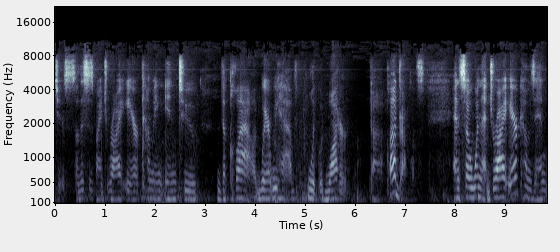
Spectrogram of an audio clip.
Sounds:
Speech, inside a small room

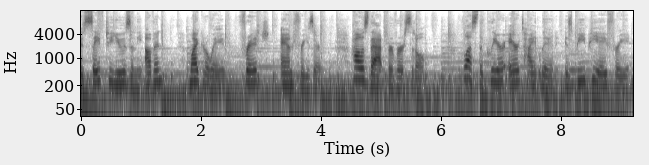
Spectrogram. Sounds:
Music, Speech

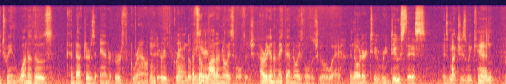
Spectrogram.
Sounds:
Speech

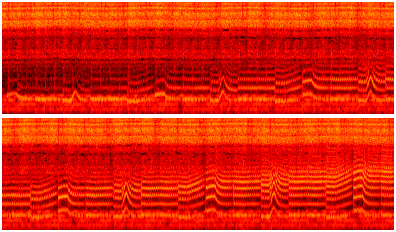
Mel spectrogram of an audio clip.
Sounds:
House music, Electronica, Electronic music, Music

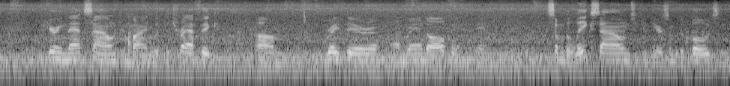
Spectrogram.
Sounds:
Speech

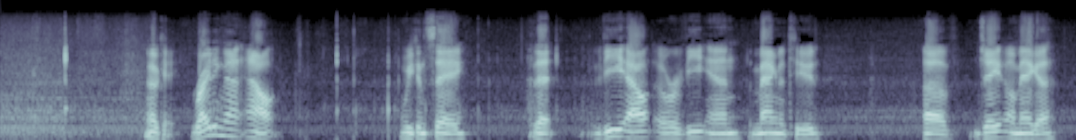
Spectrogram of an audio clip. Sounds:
inside a small room, Speech

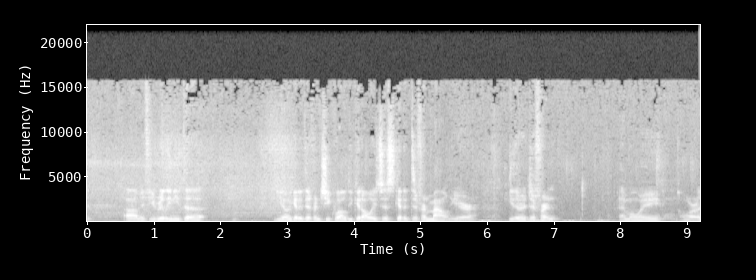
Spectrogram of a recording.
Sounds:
inside a small room, Speech

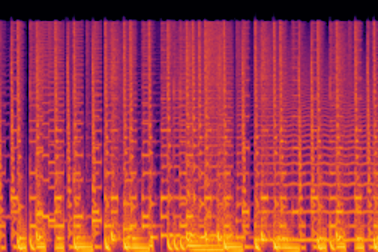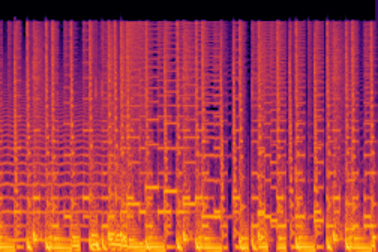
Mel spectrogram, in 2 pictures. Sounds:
Music, Soundtrack music

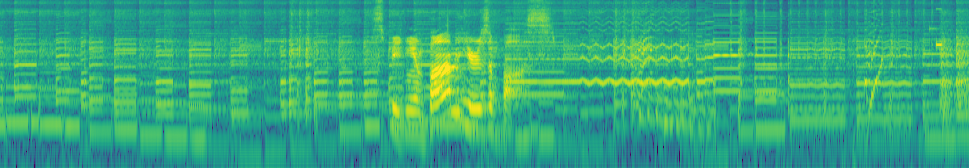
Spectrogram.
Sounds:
Speech

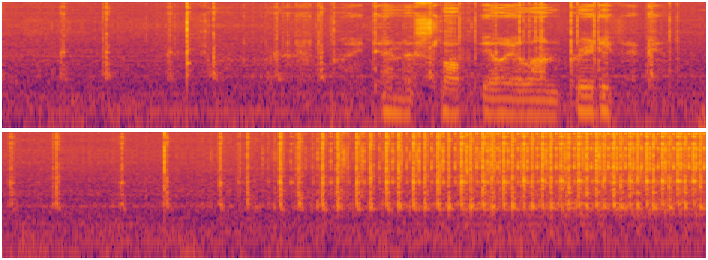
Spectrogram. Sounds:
Engine, Speech

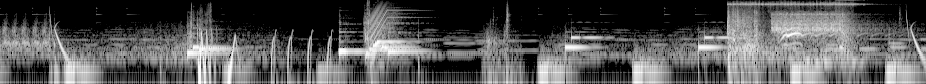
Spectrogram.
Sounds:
Music

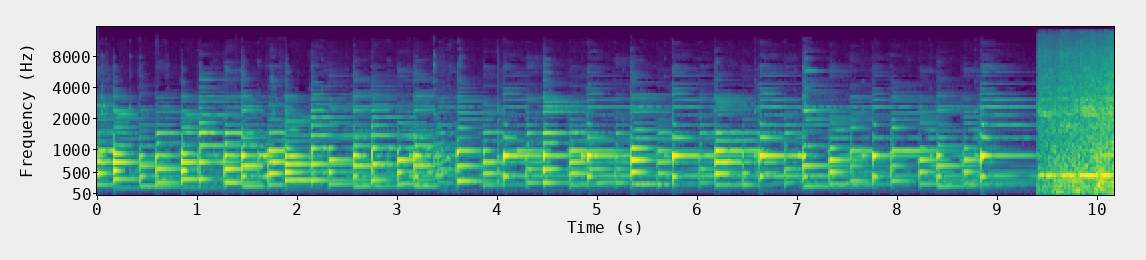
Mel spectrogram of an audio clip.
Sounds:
Musical instrument, Drum, Drum kit, Music

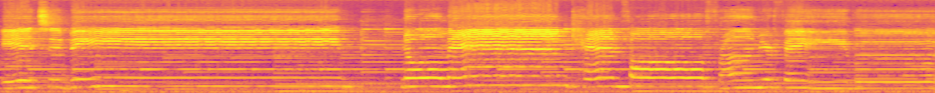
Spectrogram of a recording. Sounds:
Music, Female singing

